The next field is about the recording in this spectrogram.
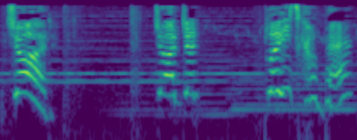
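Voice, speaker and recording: An actress playing a young farm wife in a radio drama, talking emotionally and pleadingly with halting restarts. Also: female voice, very high voice, lively intonation, fairly bright tone, faint music behind, full character voice.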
